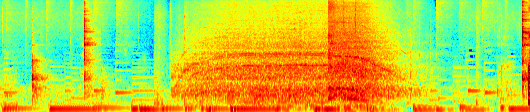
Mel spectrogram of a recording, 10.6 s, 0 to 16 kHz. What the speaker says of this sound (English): Now we're going to mix this the last time for about 3 to 4 minutes so that the butter and icing sugar is nice and smooth.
